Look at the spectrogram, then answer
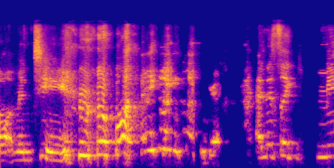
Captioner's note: laughing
